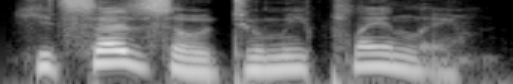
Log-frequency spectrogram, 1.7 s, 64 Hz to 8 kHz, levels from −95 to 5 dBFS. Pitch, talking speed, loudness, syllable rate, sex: 160 Hz, 210 wpm, -20 LUFS, 4.8 syllables/s, male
